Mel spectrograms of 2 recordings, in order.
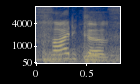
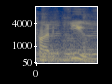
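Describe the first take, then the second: First: The name has the Russian pronunciation. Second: The name has the Ukrainian pronunciation. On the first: "being the Russian pronunciation" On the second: "in Ukrainian"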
